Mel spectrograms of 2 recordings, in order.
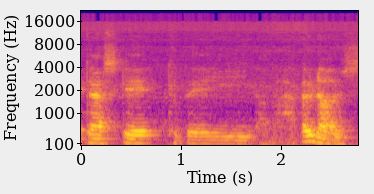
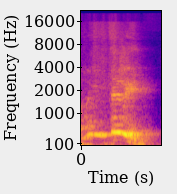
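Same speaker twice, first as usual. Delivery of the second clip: much higher, louder exasperated "what are you doing"; incredulous mock outburst; 5 dB louder than usual. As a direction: fling it out in mock disbelief. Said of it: "I'm like".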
